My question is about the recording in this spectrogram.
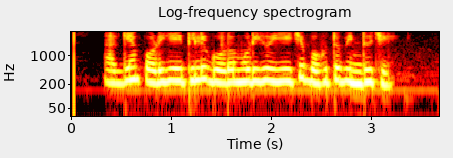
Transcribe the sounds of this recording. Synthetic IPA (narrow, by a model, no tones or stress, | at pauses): aɡjapɔɽid͡ʒejt̪ʰiliɡoɽomoɽiɦojd͡ʒejt͡ʃʰibɔɦut̪ɔbind̪ʱut͡ʃi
